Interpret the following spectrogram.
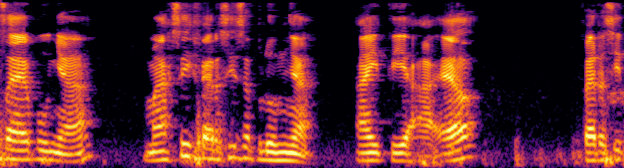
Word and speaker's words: ITIL: Bacanya gitu ya, jangan bacanya yang aneh-aneh. Tulisannya ITIL. Bacanya ITIL, pelan-pelan bacanya, oke?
